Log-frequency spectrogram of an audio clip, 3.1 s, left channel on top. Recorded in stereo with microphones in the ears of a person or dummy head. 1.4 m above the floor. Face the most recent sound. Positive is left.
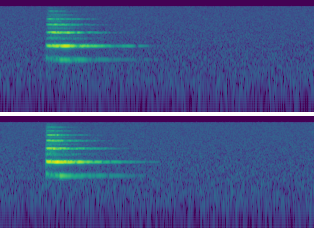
turn(degrees=-50)  # may be behind; listen again after turning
